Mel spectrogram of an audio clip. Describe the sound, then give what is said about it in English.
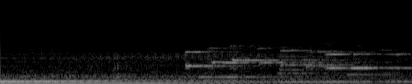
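An ice cream van outside a house plays its chime, a bright tinkling melody of high notes that begins partway in over the low, steady rumble of its idling engine. “Ice cream van. Right outside my house. It's annoying. It's so annoying, and now I want ice cream.”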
